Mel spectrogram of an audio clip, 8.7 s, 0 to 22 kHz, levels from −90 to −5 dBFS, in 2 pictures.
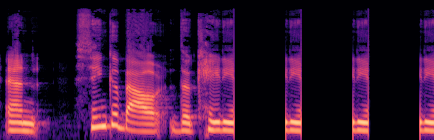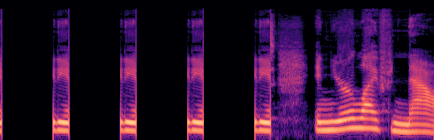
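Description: Speech breaks into a stutter with silent gaps from 2.34 to 7.04 s: a 153 ms fragment repeats seven times, each followed by 519 ms of dead silence, likely a stalled stream replaying its last buffer.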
